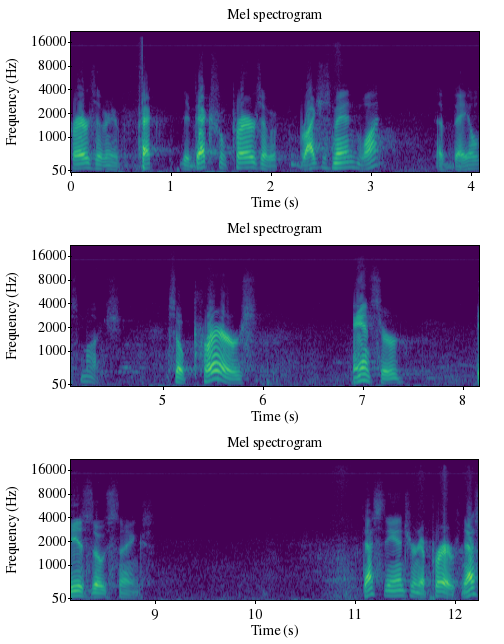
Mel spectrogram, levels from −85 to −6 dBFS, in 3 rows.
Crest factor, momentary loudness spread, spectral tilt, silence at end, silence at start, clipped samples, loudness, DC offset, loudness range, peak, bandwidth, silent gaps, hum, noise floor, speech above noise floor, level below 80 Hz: 22 dB; 18 LU; -5 dB/octave; 0 s; 0 s; under 0.1%; -33 LUFS; under 0.1%; 7 LU; -12 dBFS; 19 kHz; none; none; -65 dBFS; 32 dB; -70 dBFS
